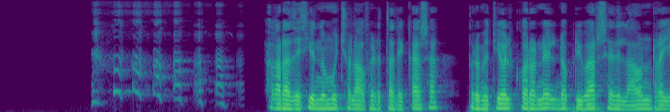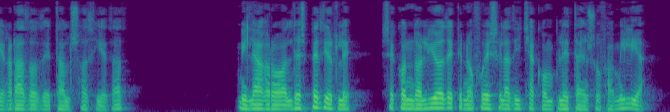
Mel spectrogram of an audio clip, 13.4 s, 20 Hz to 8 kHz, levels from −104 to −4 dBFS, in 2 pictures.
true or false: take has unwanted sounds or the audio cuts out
true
